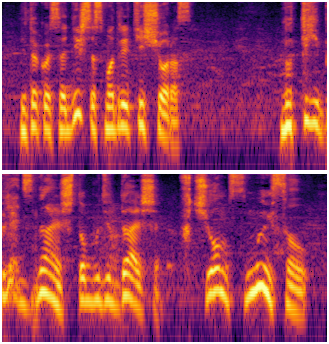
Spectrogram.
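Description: Over light background noise, a somewhat breathy man talks at a very slow pace with lively intonation. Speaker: actor and blogger; actor, blogger. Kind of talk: casual interview. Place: cafe. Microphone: studio mic.

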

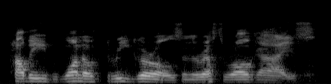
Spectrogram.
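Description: This voice belongs to a man. He speaks with an American accent. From Connecticut, US. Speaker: martial arts instructor and show host; martial arts instructor, show host. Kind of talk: casual panel chat. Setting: studio with one co-host, others on video chat. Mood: relaxed storytelling. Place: home room. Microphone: video call.

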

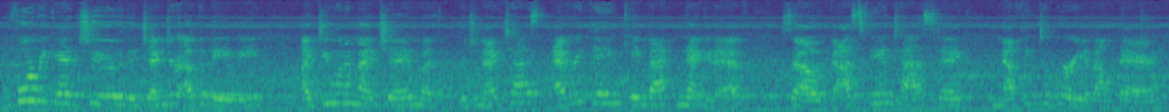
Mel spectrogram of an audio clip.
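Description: The pace is moderate, with loud background noise behind the speech. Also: woman. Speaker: vlogger. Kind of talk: casual vlog chat. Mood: cheerful, excited. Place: open country. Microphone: camera far.

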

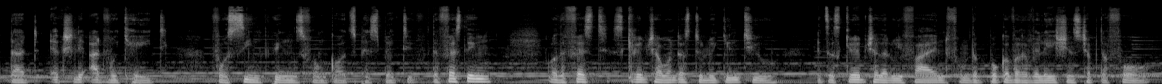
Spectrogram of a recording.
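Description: Clear music sounds in the background. Over it, a man speaks at a moderate pace in a fairly low pitch. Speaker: preacher. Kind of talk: sermon. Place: home room. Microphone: studio mic.

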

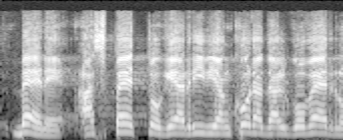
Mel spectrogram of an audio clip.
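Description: Against a quiet background, a man with a high pitch and a bright, sharp tone speaks at a moderate pace in a raised, projected voice. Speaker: opposition member of parliament. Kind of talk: parliamentary reply, formal oratory. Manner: critical, indignant, formal. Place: hall. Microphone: podium.

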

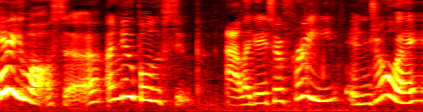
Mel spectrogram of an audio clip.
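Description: Putting on a character voice, a woman speaks at a high pitch with big pitch swings and a fairly slow pace.

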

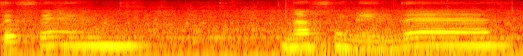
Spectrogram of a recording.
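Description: A woman talks very slowly while loud noise fills the background. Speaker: gamer. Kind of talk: casual let's play commentary. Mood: cheerful, playful. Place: home room.

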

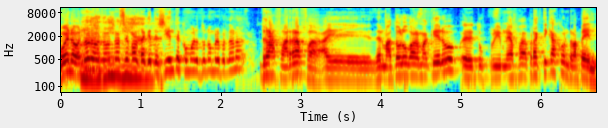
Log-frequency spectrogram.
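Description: Talking at a very fast pace with hardly any pauses, a man uses a high pitch, an animated tone and lively intonation. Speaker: show director; talk show host. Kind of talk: audience segment hosting; comedy show hosting. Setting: stage with audience. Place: stage. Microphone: lapel.

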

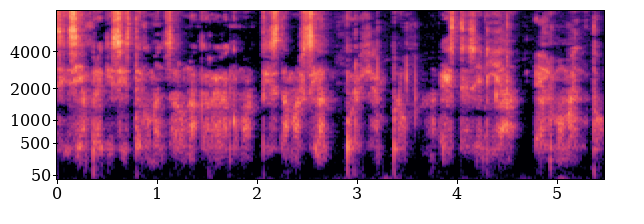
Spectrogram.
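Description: A man whispers at a moderate pace. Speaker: ASMR creator. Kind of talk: ASMR personality test talk to viewer. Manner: whispered. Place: home room. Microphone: studio mic.

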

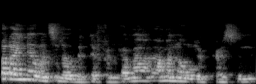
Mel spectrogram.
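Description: A man speaks in a fairly high voice with a dark, mellow tone, somewhat breathy, and his pitch swings very widely. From Caribbean. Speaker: banker and youth mentor. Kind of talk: talk show interview.

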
